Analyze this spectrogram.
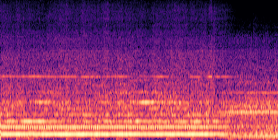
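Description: An electric sander whirs steadily over wood.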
